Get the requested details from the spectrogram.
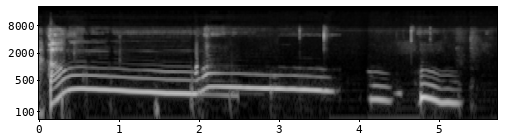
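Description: Wolves howl in long, sustained, mid-pitched wails that rise at the start and hold steady, followed by a few shorter, wavering howls near the end. No voices are heard.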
